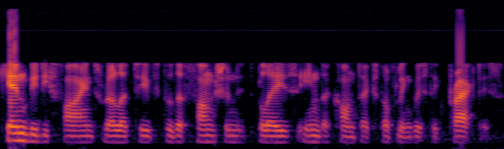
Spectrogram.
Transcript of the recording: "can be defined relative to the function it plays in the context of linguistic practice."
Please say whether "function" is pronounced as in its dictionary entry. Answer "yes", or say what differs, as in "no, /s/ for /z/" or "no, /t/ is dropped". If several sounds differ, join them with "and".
yes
